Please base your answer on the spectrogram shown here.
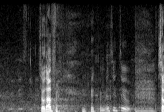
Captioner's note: laughs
